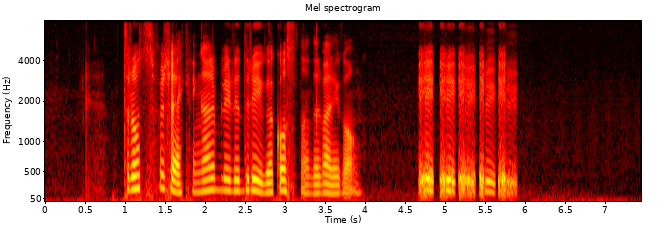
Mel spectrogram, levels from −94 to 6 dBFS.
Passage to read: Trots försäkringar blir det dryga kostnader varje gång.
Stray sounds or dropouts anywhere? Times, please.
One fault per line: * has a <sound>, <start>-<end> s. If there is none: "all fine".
* has a laugh, 4.7-5.9 s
